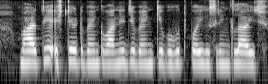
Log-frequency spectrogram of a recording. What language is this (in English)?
Maithili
